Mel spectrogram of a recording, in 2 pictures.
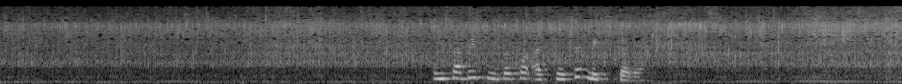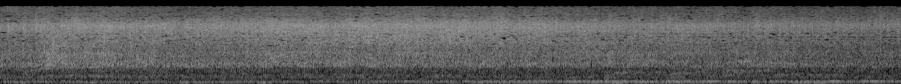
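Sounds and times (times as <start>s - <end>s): meat frying in oil: 0.0s - 18.0s.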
